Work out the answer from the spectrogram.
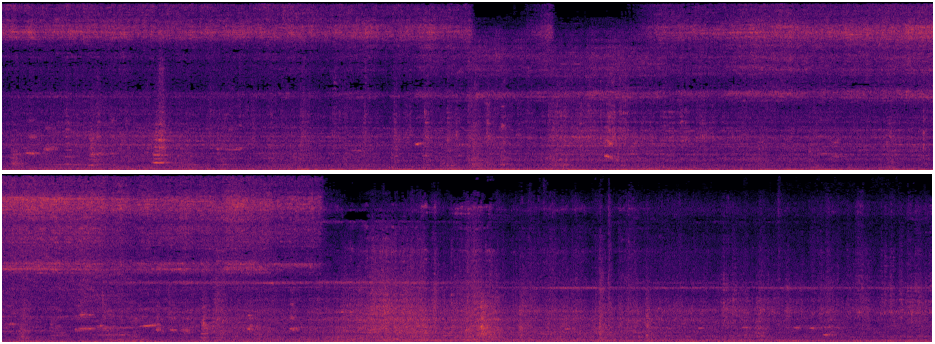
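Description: A train running along the track: a steady low rumble with scattered short, high wheel-on-rail squeaks and a few clicks from the track.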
